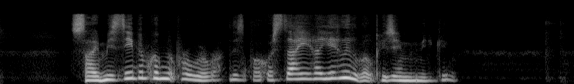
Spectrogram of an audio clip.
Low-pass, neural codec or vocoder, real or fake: 10.8 kHz; codec, 16 kHz in and 24 kHz out, 0.4 kbps, LongCat-Audio-Codec, four codebook decoder; fake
